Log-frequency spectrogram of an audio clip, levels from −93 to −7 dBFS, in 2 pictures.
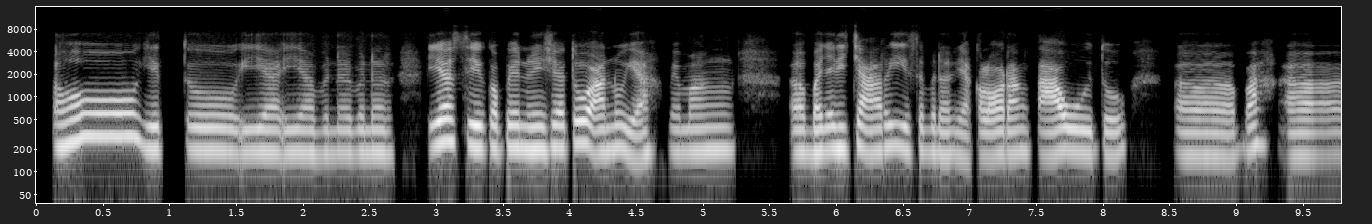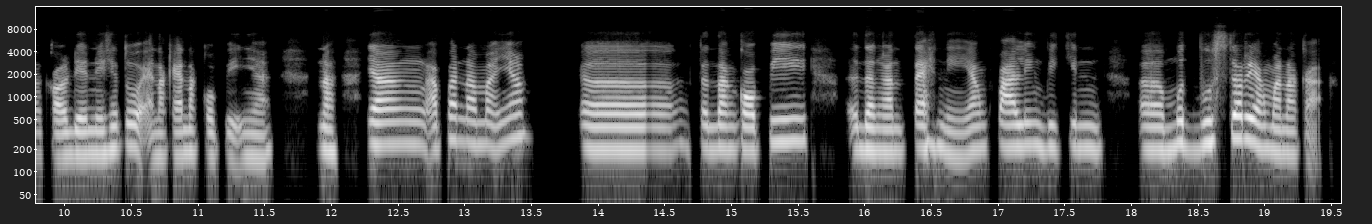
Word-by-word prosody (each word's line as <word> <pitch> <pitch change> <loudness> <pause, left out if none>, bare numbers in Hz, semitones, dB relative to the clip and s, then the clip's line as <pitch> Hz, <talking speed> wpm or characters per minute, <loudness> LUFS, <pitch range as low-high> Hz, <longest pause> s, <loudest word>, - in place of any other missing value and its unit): Oh 300 +6 +4
gitu, 200 0 -3 0.4
iya 185 0 0
iya, 180 0 -2
bener 180 0 -6
bener. 180 0 -2 0.3
Iya 235 - +6
sih 215 -2 +5
kopi 205 0 0
Indonesia 200 +1 +2
itu 235 +4 +1
anu 190 +3 +2
ya, 155 - 0 0.2
memang, 185 +1 -3 0.6
eee, 185 0 +1
banyak 190 +2 +3
dicari 195 0 +1 0.2
sebenarnya 175 -3 -4
kalau 165 -1 +1
orang 175 +1 +1
tahu 180 +3 +6 0.2
itu, 175 - -7 0.5
eee, 165 -1 -2
apa, 195 +3 -1 0.3
eee, 165 +1 -2
kalau 160 0 +2
di 175 - -2
Indonesia 175 +3 -1
itu 220 - -1
enak-enak 170 +3 -2
kopinya. 160 -1 -6 0.5
Nah 190 - +2 0.3
yang 230 0 +5 0.3
apa 225 +7 -1
namanya, 230 +2 -1 0.5
eee, 195 +1 +1
tentang 205 -1 0
kopi, 245 +6 +2 0.3
eee, 195 - -5
dengan 190 -1 +3
teh 210 -1 +2
nih 175 -3 -6
yang 200 - -5
paling 215 +1 +4
bikin, 210 +1 -7 0.4
eee, 200 0 +1
mood 230 +1 0
booster 245 +5 +4
yang 225 - +3
mana 180 -1 0
Kak? - - -7
195 Hz, 155 wpm, -23 LUFS, 180-215 Hz, 0.6 s, Iya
